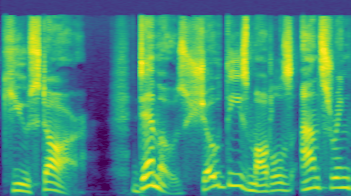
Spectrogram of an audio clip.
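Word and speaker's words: Q*: deep research capabilities previously called Q pronounced qar demos showed these models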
